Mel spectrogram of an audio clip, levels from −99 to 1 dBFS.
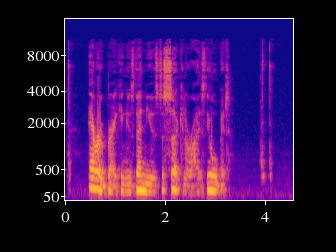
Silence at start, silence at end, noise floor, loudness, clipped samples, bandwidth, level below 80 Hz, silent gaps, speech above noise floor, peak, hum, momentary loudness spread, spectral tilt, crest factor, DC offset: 0.05 s; 0.45 s; -67 dBFS; -20 LUFS; under 0.1%; 10.5 kHz; -56 dBFS; none; 47 dB; -4 dBFS; none; 15 LU; -6 dB/octave; 18 dB; under 0.1%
